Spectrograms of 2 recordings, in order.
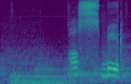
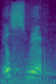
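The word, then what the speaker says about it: اِصْبِرْ: Asbir. Apa? Asbir. Asbir. Ya, sebenarnya Kak Irfan ee pelafalan harakah di kosakata tersebut asbir atau seharusnya dibacanya isbir ya.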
